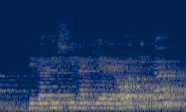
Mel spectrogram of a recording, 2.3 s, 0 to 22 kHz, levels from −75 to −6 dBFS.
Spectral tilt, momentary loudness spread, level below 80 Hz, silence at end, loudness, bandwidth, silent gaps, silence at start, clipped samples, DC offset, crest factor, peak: -7 dB/octave; 5 LU; -62 dBFS; 0 s; -33 LUFS; 11 kHz; none; 0 s; under 0.1%; under 0.1%; 16 dB; -18 dBFS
